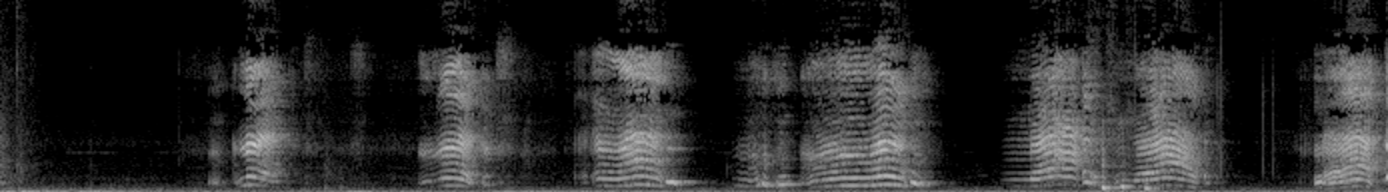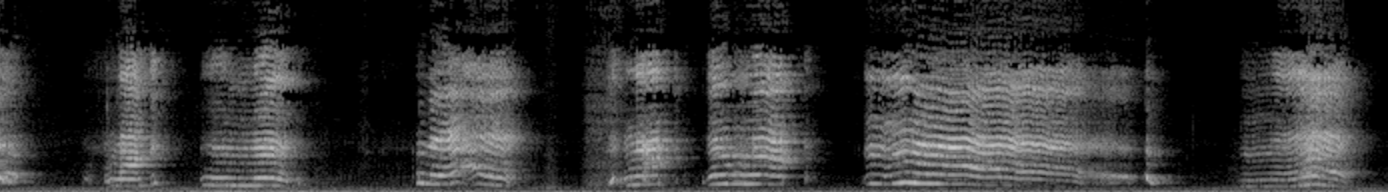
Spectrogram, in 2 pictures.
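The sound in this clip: A baby makes vocal sounds driven by the sucking reflex. Many short babbling and whimpering utterances are separated by brief pauses, with a longer, more strained cry-like burst near the end.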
